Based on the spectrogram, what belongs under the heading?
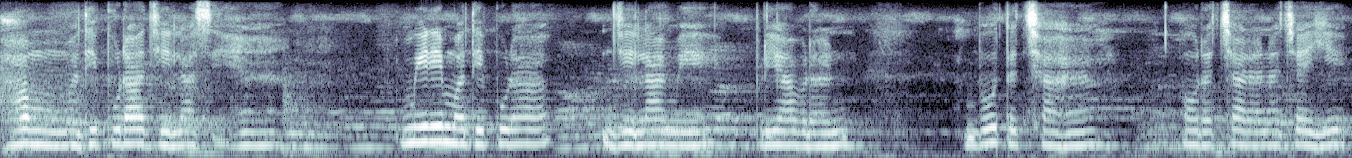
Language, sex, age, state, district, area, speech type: Hindi, female, 18-30, Bihar, Madhepura, rural, spontaneous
